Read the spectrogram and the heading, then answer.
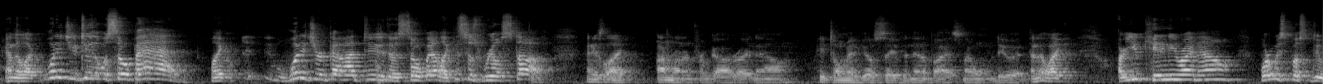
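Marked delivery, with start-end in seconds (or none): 0.4-5.6 incredulous sailors. Acted. Sailors panicking at Jonah. 6.6-10.3 sheepish confession. Acted. Jonah confessing to the sailors. 11.2-13.2 exasperated sailors. Acted. Sailors panicking at Jonah.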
